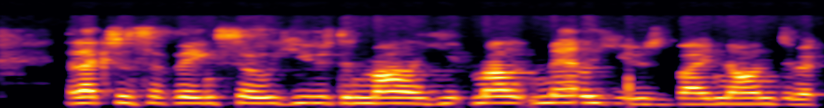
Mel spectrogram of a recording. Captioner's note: stutters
